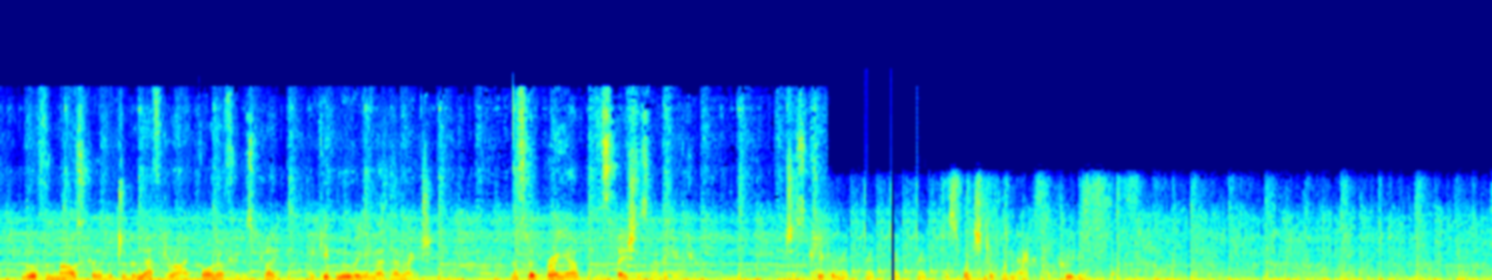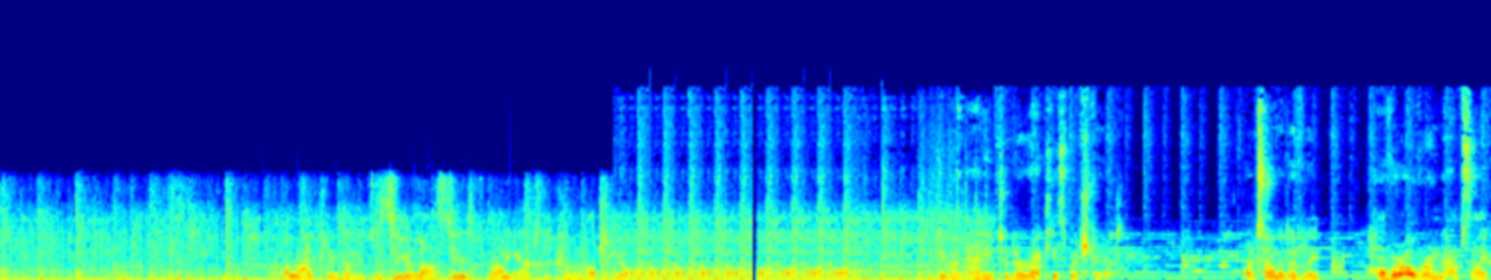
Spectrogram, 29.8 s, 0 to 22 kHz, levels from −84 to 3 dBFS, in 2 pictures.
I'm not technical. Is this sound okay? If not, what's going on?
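No. From 8.28 to 21.05 s the sound suddenly turns rougher and more processed, then recovers, with no gap at either change. That is an adaptive stream at a lower bitrate: the connection slowed, so the player switched to a smaller, lower-quality version of the audio.

Twice the sound stutters, repeating the same short snippet of about 0.26 s with a tiny cut at each jump: three times from 8.66 to 9.43 s, and eight times from 21.41 to 23.47 s. This is a CD stuck on one turn, where a scratch keeps throwing the laser back to the same spot.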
